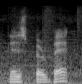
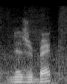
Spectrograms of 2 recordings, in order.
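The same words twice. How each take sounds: The two takes are said the same way.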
